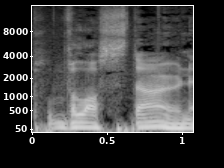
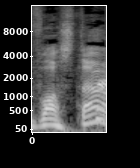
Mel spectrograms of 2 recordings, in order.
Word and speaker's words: Vlostone: He was asked for the correct pronunciation of his name, and he said Vlostone, and that's why it's, you know, if someone says, my name is Vlostone, true. Nick Vlostone, well, then call it that.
